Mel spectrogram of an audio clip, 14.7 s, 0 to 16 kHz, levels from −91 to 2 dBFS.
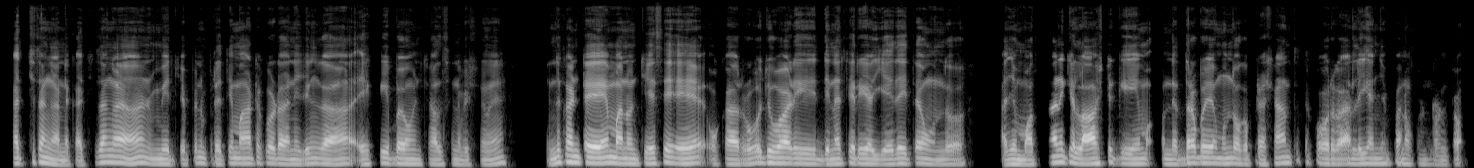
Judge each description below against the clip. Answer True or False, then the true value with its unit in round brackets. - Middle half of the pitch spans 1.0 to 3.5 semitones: True (2.7 semitones)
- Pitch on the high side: False (105 Hz)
